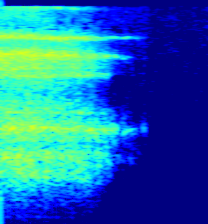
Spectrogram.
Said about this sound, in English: And take a long, slow breath in through your nose and gently exhale through your mouth.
